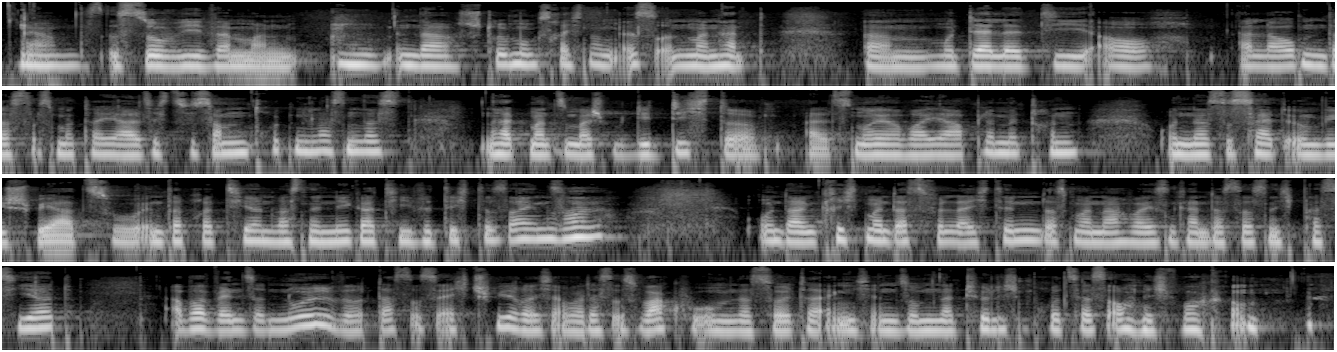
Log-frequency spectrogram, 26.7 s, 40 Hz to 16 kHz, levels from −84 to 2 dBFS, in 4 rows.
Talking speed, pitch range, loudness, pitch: 205 wpm, 165-190 Hz, -23 LUFS, 175 Hz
